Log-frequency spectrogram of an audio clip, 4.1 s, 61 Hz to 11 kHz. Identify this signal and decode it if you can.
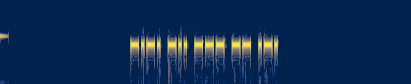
Morse code, heard as a keyed tone, about 44 wpm, 700 Hz. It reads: CDOMR
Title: Code Groups - 5 Letters - 45wpm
